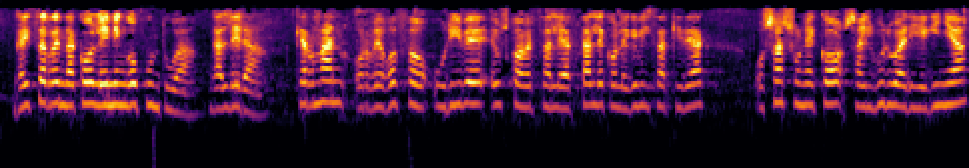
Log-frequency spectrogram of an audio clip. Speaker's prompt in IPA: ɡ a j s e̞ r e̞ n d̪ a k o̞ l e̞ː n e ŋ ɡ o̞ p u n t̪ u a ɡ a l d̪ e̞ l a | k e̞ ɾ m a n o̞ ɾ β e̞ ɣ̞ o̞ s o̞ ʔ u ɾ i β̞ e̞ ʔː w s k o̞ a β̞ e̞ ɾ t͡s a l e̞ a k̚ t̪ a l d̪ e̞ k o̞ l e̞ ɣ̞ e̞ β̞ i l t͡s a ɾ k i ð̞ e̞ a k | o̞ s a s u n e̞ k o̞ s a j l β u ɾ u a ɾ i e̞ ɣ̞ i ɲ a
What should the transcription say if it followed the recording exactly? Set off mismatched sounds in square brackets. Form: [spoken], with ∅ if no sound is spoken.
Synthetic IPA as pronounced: ɡ a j s e̞ r e̞ n d̪ a k o̞ l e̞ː n e ŋ ɡ o̞ p u n t̪ u a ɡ a l d̪ e̞ [ɾ] a | k e̞ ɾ m a n o̞ ɾ β e̞ ɣ̞ o̞ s o̞ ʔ u ɾ i β̞ e̞ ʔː w s k o̞ a β̞ e̞ ɾ t͡s a l e̞ a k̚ t̪ a l d̪ e̞ k o̞ l e̞ ɣ̞ e̞ β̞ i l t͡s a ɾ k i ð̞ e̞ a k | o̞ s a s u n e̞ k o̞ s a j l β u ɾ u a ɾ i e̞ ɣ̞ i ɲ a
